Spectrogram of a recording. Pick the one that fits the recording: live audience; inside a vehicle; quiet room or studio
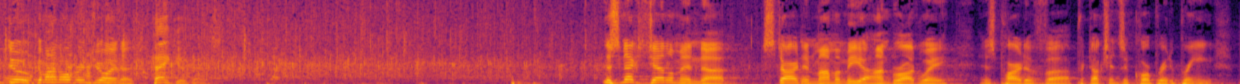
live audience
